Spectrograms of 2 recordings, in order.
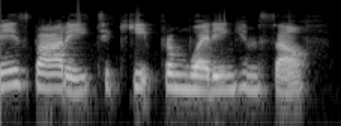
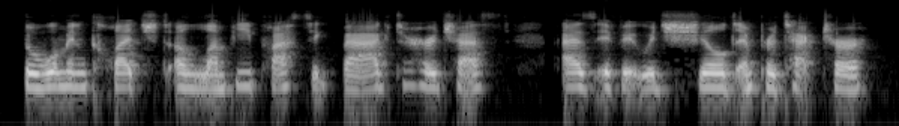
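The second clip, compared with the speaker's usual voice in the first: ordinary delivery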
